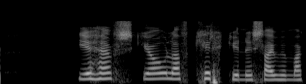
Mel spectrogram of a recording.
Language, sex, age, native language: Icelandic, male, 12, Polish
